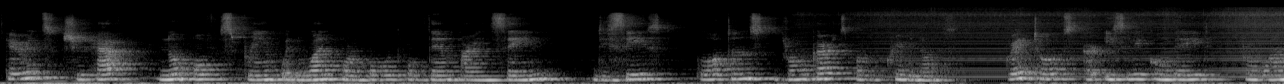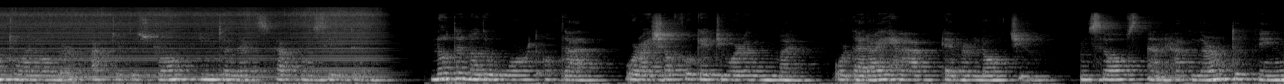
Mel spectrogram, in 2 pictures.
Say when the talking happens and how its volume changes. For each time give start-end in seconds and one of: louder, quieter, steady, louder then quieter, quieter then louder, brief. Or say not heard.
0.0-25.6 steady.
